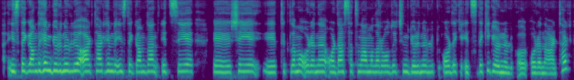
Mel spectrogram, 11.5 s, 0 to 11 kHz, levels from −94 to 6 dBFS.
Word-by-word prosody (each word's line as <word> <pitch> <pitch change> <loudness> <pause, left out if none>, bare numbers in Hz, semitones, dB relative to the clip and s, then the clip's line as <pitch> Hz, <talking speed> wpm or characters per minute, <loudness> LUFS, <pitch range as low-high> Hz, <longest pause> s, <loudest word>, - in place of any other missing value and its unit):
Instagram'da 260 -1 +4
hem 285 0 +3
görünürlüğü 270 0 +1
artar 255 +1 +1
hem 260 +1 -2
de 245 - -3
Instagram'dan 245 0 -1
Etsy'ye, 250 +1 +5 0.4
eee, 230 -1 -3
şeyi, 250 0 -1
iii, 225 -4 -4
tıklama 245 +1 -4
oranı 240 +1 -2
oradan 235 +1 -1
satın 245 +1 +3
almalar 235 -1 -2
olduğu 230 0 -6
için, 245 +1 -5
görünürlük 230 0 -4
ordaki 230 0 -4
Etsy'deki 240 +6 +3
görünürlük 215 -6 -2
o 190 -1 -5
oranı 200 -1 -3
artar. 190 - -3
240 Hz, 130 wpm, -21 LUFS, 230-255 Hz, 0.4 s, Etsy'ye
